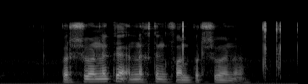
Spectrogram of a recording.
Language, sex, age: Afrikaans, male, 22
